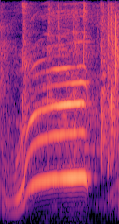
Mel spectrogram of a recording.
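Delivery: high stretched what; astonished. Acted. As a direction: squeal in disbelief. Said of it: "mock astonishment".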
